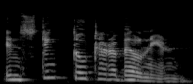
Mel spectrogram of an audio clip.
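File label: "Instincto terebelnian", pronunciations; Fourth Way; Beelzebub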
